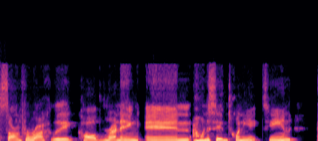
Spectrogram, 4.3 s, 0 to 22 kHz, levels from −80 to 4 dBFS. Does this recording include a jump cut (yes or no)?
no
